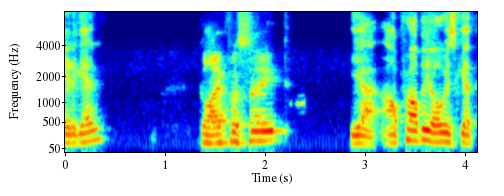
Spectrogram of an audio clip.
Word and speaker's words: glyphosate: he was saying that the glycos I always pronounce it wrong glycosphate or glyphosphate glyphosis say it again glyphosate yeah I'll probably always get that wrong glycos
